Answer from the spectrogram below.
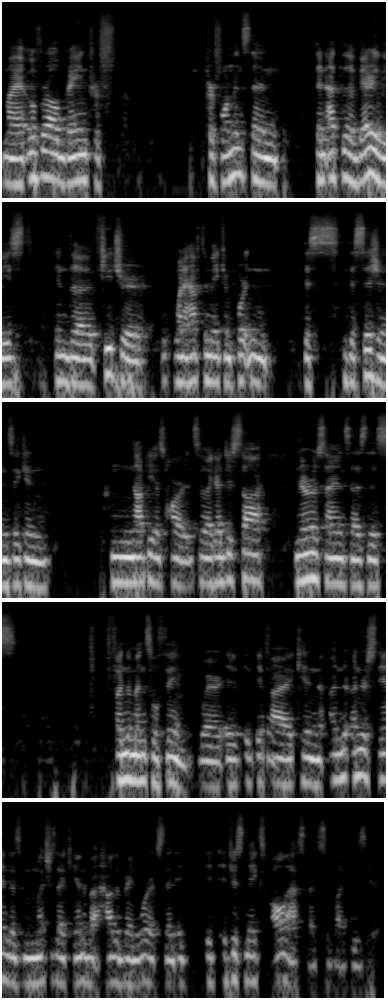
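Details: Stuttering in a US-born man from a Chinese family, a senior university neuroscience student, who has stuttered since about age five or six, with blocks and getting stuck on sounds; his father and maternal grandfather also stutter.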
